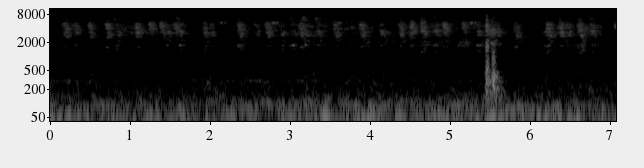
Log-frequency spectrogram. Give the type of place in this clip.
park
